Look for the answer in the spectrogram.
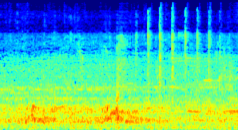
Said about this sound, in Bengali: এটা মশালদম একটা কবুতর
